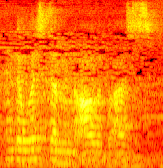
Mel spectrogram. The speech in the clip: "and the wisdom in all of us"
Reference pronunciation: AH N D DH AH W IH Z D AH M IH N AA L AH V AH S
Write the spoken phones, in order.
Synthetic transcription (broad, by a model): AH N DH AH W IH Z D AH M IH N AA L AH V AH S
